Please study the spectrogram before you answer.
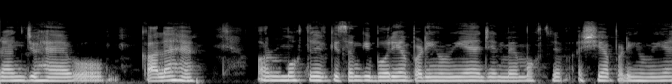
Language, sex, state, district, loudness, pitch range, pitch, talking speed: Hindi, female, Delhi, New Delhi, -15 LUFS, 175-185 Hz, 180 Hz, 180 wpm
